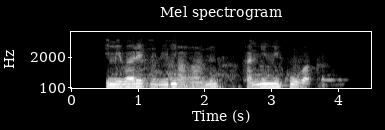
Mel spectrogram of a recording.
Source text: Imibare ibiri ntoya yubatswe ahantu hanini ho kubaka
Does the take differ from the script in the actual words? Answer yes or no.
yes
